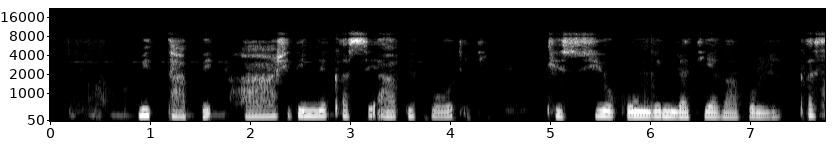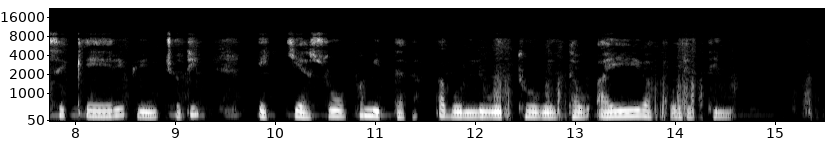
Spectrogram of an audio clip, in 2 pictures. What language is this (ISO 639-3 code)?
wal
